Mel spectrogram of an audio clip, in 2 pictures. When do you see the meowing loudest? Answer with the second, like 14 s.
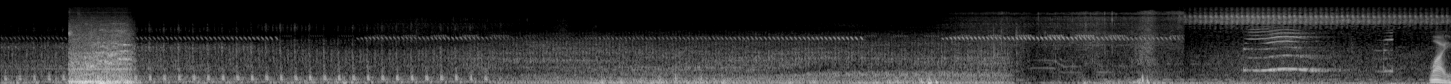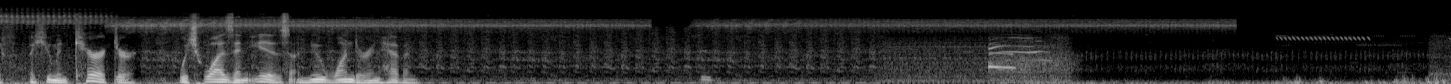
1 s.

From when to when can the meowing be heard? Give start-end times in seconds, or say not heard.
0.7-1.4, 12.4-13.9, 24.4-25.3.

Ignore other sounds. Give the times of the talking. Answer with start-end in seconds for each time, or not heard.
14.3-18.8.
